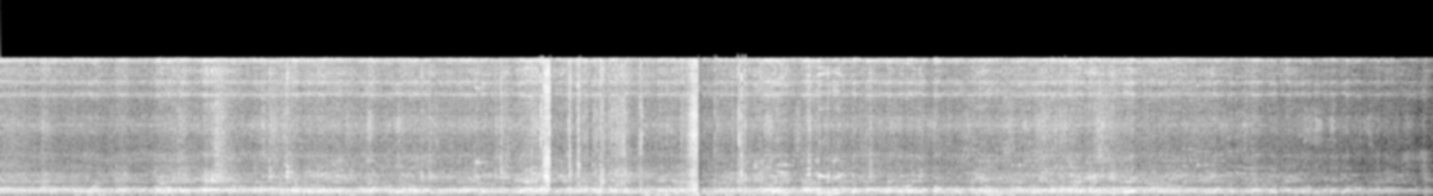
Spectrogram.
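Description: A crowd of adults murmurs and chatters in a busy room.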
